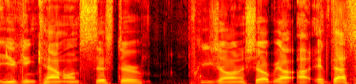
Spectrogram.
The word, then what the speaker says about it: Prejean: Prejean is how it's pronounced here.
